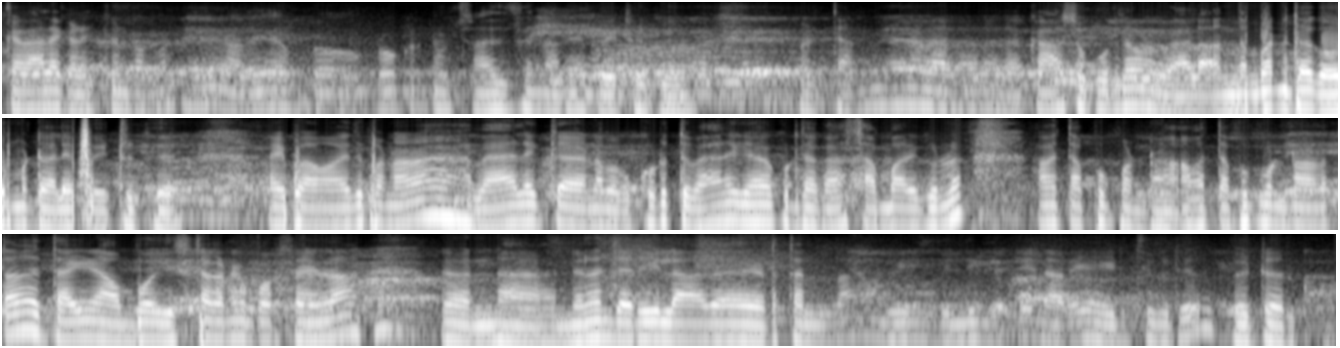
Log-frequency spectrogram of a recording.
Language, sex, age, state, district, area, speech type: Tamil, male, 18-30, Tamil Nadu, Perambalur, rural, spontaneous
